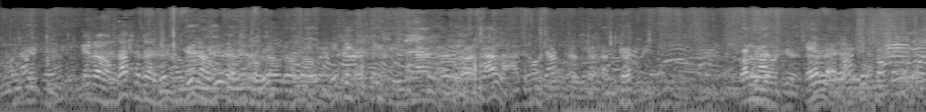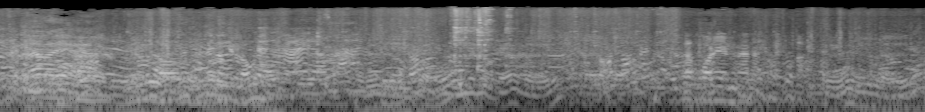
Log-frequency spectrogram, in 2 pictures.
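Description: A man chants a prayer in a steady, sing-song voice.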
